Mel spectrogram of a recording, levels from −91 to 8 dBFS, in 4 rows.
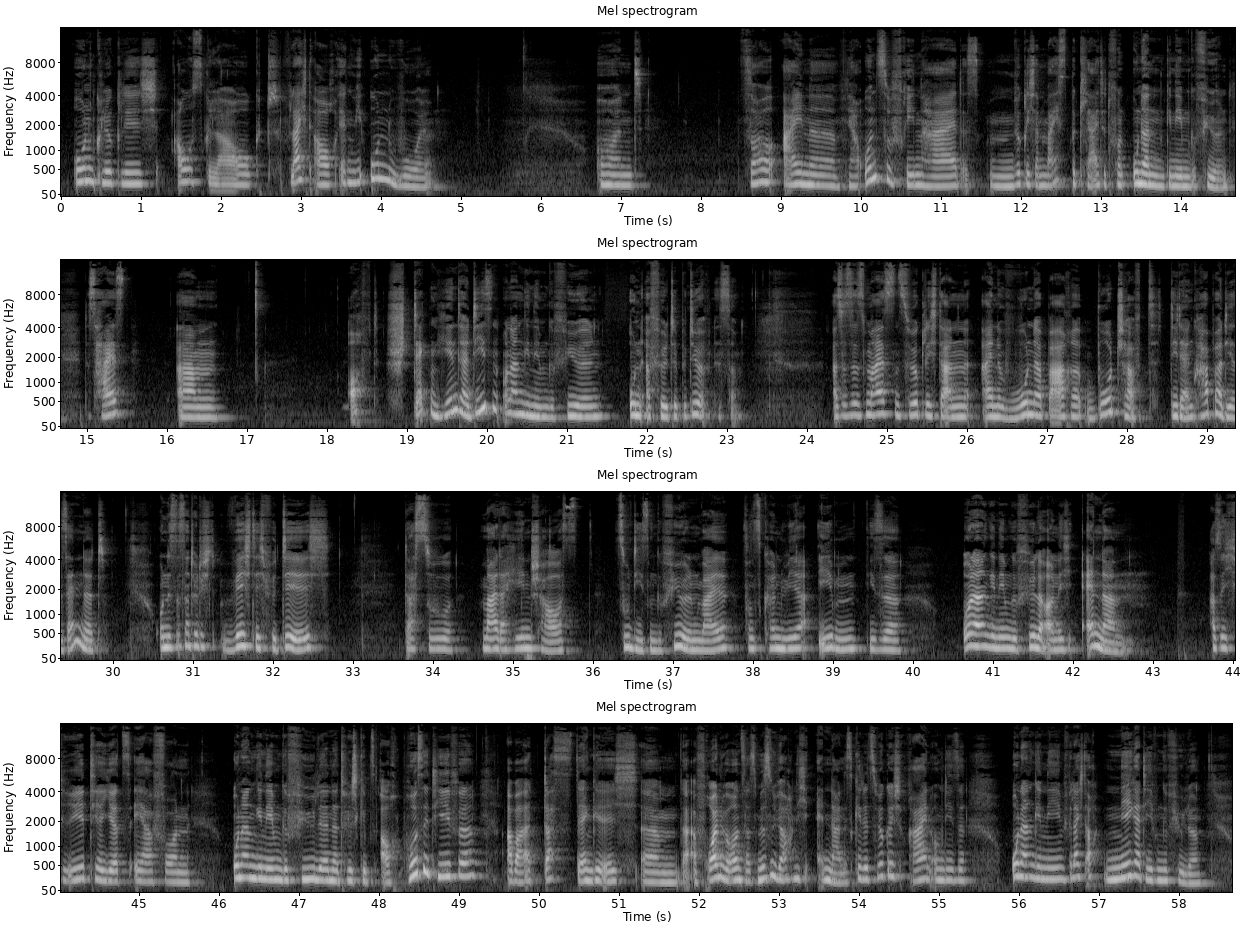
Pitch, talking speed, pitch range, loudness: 200 Hz, 110 wpm, 185-225 Hz, -26 LUFS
